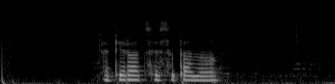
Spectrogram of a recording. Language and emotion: Russian, neutral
